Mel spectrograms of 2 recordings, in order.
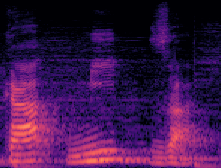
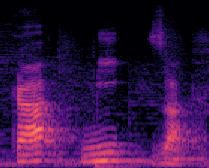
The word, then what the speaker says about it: camisa: Então, a sílaba tônica no Mi fica camisa.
